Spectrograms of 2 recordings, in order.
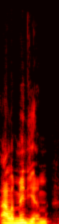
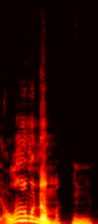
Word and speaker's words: aluminium: Then look up aluminium and check the pronunciation guide. You'll be amazed at just how wrongly you've pronounced it. Yeah, they say aluminum.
